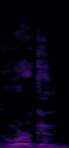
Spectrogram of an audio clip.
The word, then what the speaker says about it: Oregon: Gun, Oregon. That's how they say it, not gone.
